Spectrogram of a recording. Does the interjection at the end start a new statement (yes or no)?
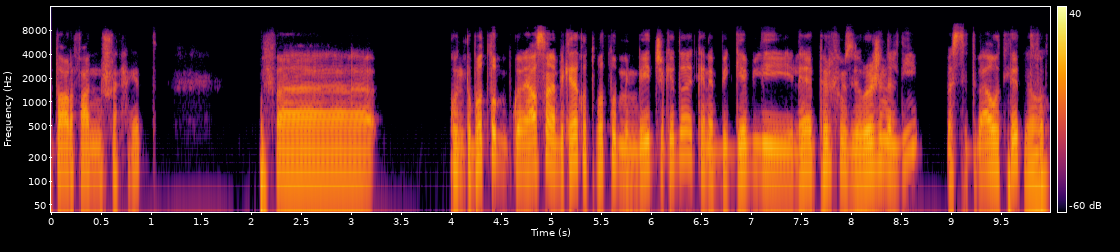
no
